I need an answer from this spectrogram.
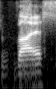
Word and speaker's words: Vaes: So, with Vase's knowledge of the nearby catacombs, it's probably safer to head into there. So, Vase, you know the location. You know the name is actually pronounced Vaes.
